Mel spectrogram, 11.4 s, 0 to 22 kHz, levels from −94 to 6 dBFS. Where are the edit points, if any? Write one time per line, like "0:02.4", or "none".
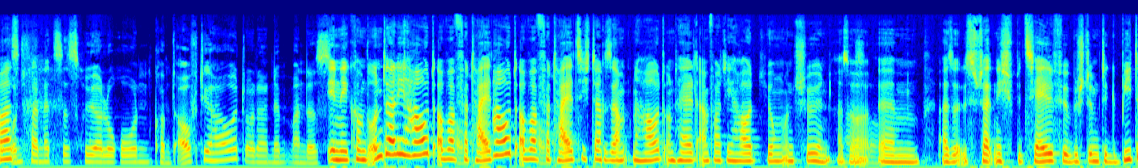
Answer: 0:04.9
0:06.0
0:09.3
